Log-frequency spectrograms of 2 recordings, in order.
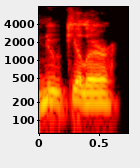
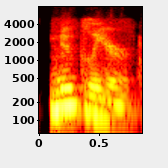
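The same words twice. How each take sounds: First: The word is said as nu-cu-lar. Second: The word is said as nu-clear. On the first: The speaker calls it wrong. "don't say nuclear" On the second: The speaker calls it right. "say nuclear"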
